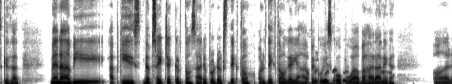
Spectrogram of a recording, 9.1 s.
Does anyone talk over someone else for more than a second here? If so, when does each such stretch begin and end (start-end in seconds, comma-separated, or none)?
6.1-7.8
